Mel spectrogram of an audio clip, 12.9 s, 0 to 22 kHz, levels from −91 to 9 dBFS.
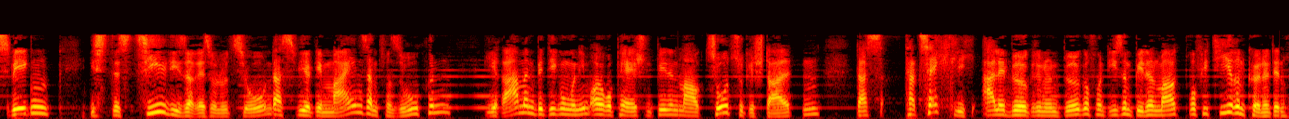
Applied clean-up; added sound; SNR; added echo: neural mask model RNNoise.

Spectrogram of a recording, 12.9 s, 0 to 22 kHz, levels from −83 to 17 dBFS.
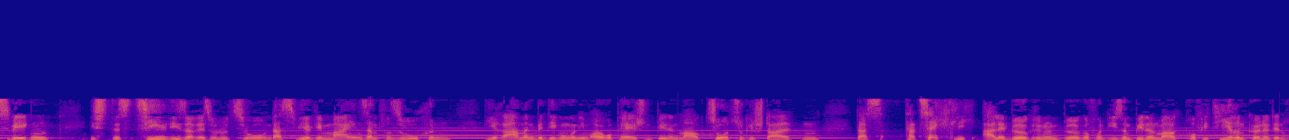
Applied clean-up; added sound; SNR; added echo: none; Wind instrument, woodwind instrument; 17 dB; none.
